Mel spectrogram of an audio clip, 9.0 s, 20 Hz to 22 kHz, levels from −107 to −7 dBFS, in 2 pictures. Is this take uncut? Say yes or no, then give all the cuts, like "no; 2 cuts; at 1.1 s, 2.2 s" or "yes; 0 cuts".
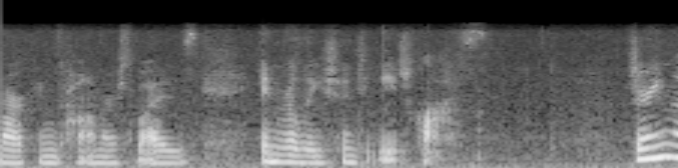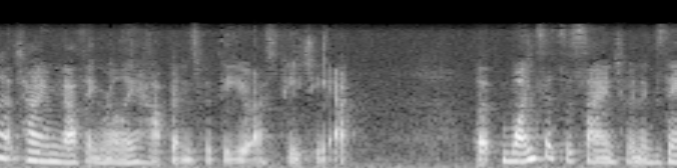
no; 1 cut; at 4.1 s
